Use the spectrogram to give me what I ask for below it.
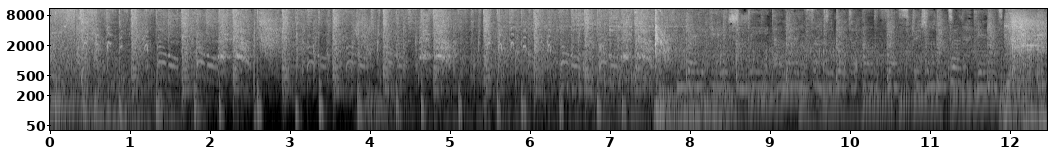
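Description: A short music jingle played as a bumper, with punchy percussive hits driving a busy rhythm, then shifting near the end to sustained tonal notes before a final hit.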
